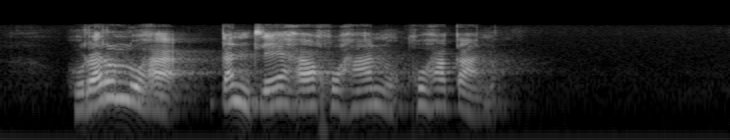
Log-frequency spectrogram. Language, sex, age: Southern Sotho, female, 23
